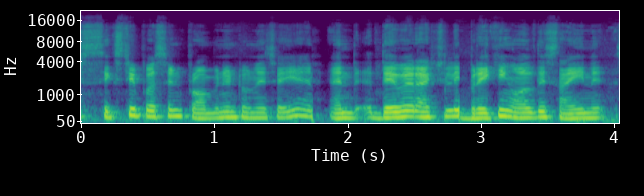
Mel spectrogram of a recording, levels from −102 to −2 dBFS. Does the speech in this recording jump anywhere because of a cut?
yes; 2 cuts; at 1.8 s, 2.8 s

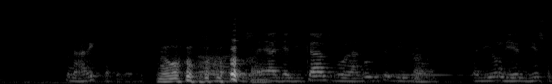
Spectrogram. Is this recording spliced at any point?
no; 0 cuts

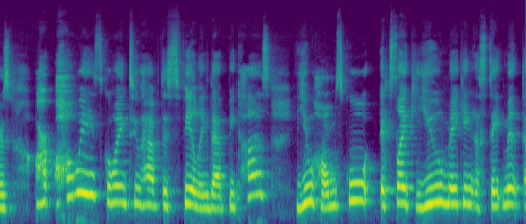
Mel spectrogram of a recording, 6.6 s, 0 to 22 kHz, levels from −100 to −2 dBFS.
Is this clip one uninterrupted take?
yes; 0 cuts

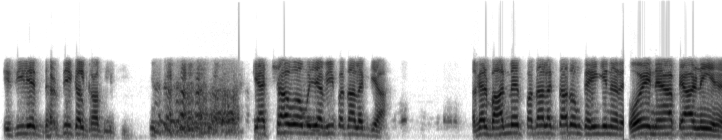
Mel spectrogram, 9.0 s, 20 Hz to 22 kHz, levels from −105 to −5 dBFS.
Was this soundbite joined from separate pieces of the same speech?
yes; 2 cuts; at 3.0 s, 7.8 s

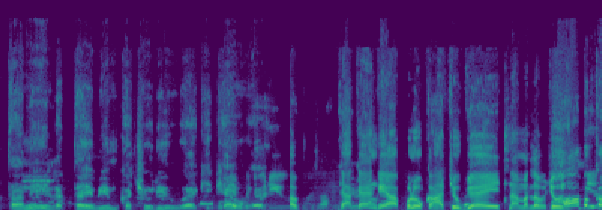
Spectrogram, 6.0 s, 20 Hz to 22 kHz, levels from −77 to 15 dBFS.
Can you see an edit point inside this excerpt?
yes; 1 cut; at 2.9 s

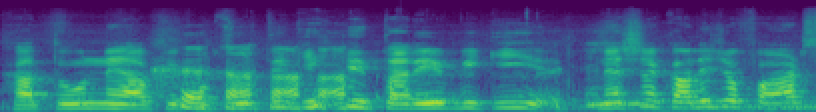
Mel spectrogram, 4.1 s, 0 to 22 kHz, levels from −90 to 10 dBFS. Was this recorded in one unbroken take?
no; 1 cut; at 2.8 s

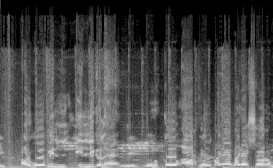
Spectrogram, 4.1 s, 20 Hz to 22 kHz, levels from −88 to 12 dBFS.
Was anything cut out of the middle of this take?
yes; 1 cut; at 3.1 s

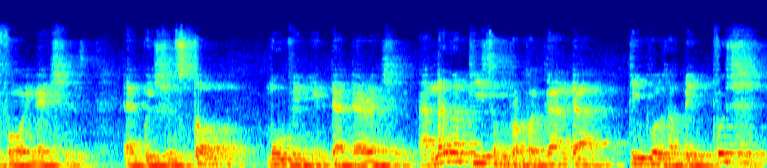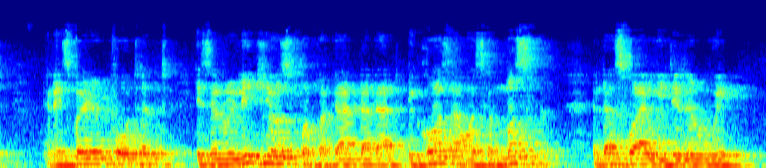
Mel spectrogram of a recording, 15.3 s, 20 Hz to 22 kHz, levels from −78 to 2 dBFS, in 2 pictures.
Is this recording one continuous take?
yes; 0 cuts

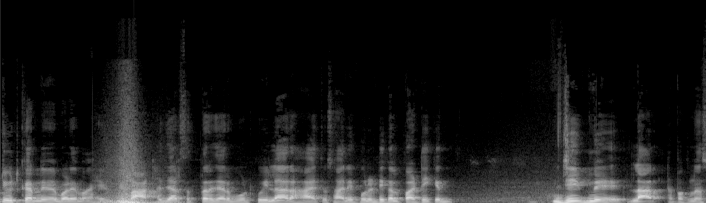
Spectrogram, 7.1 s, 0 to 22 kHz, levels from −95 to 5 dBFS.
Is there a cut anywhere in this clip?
yes; 1 cut; at 1.2 s

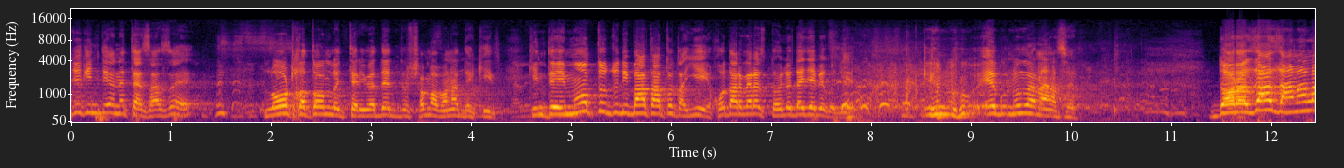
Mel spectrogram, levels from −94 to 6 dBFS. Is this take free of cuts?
no; 1 cut; at 11.5 s

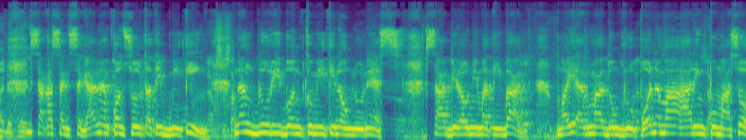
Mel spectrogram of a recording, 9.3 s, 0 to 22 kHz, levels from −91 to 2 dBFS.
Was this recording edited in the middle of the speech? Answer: no; 0 cuts

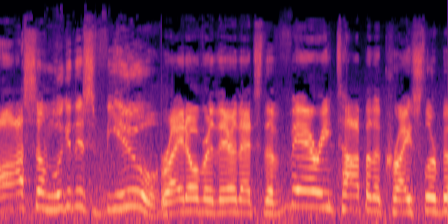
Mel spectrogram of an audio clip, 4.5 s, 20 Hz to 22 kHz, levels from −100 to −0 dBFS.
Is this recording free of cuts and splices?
yes; 0 cuts

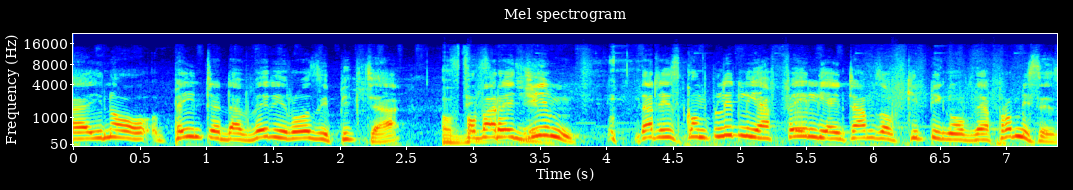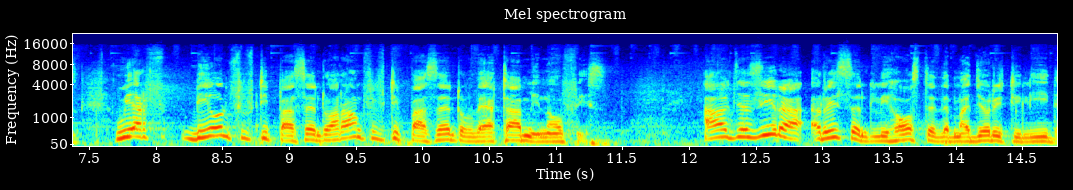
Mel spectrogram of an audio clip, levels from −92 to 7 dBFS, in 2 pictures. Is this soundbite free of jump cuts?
yes; 0 cuts

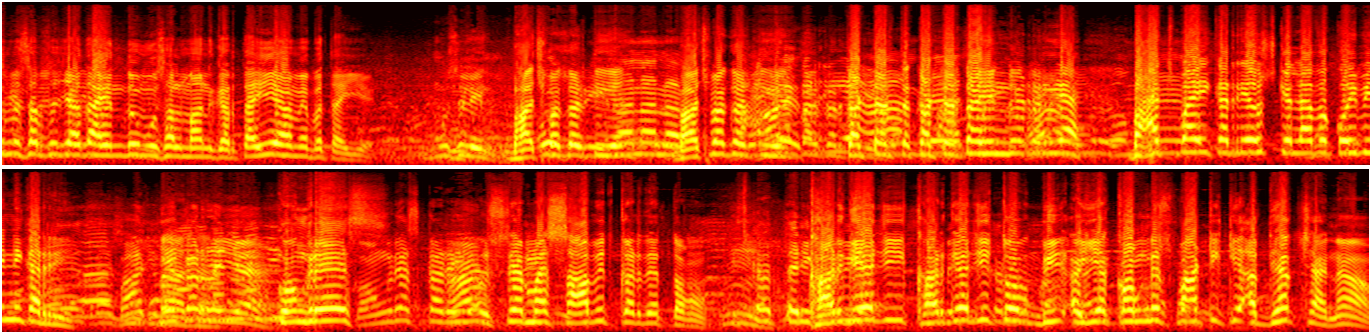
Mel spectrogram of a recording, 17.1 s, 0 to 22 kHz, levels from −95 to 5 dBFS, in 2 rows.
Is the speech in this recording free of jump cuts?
yes; 0 cuts

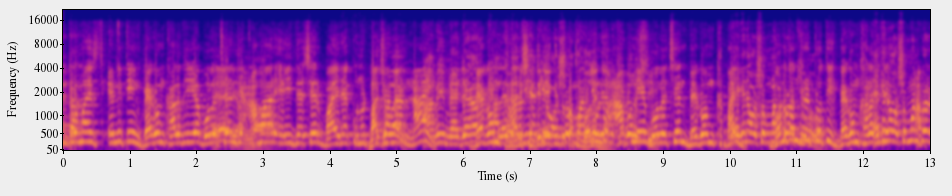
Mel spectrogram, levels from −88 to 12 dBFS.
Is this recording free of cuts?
no; 1 cut; at 9.9 s

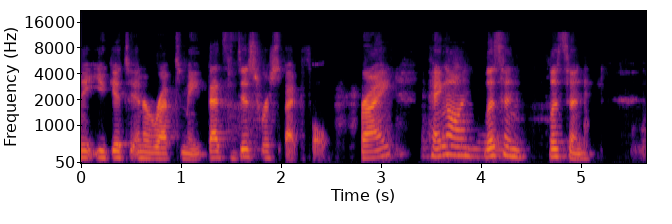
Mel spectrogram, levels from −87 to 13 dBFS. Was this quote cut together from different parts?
no; 0 cuts

